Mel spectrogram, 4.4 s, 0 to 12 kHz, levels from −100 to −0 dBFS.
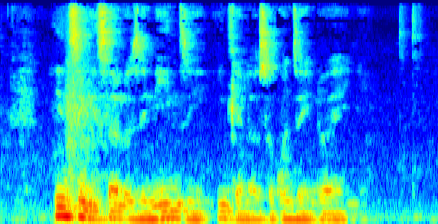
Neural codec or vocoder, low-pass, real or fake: none; 10.8 kHz; real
